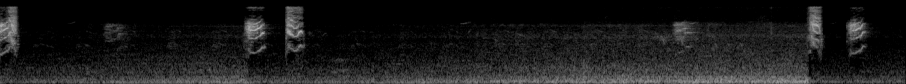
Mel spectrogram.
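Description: A female double-collared seedeater gives brief, high, thin chirps, often in quick pairs, separated by pauses of several seconds, over a steady low rumble.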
